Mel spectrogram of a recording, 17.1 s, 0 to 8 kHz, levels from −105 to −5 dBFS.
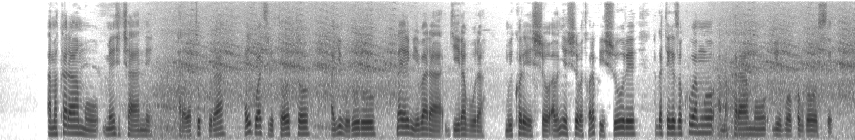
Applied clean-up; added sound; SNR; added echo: none; Train; 14 dB; none.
